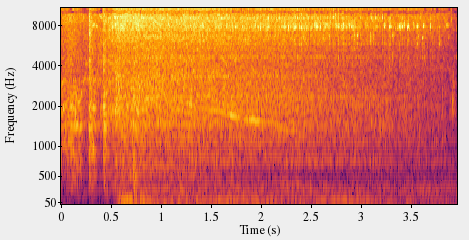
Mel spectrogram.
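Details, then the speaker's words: Junkyard 1994 Ford Ranger XLT 4x4 that misfires and cuts out once warm, with the check engine light on and gasoline smell in the oil: it cranks quickly, catches and runs unevenly, then sags as if dying again. Cause unknown; owner doubts overheating. "yeah it keeps doing that to me like it gets warm and then it doesn't want to run anymore"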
